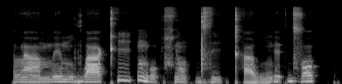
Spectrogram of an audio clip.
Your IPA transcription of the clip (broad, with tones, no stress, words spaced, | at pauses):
lã˨˩ me˧m ɡwa˧ kʰi˦ʔ ŋo˨ʔɕɔ̃˨p̚ d͡zi˨ʔkʰa˨˩w ŋe˦ʔd͡zɔ˦t̚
